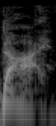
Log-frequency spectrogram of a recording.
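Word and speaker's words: die (δεῖ): And I want to take a deeper look at that phrase there, ought ye, because in the Greek, it is D-E-I, and it's pronounced die.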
